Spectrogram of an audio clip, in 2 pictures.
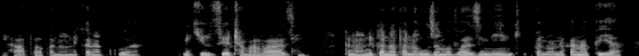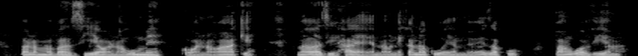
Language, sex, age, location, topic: Swahili, male, 18-24, Nairobi, finance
